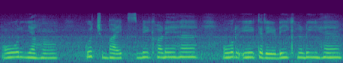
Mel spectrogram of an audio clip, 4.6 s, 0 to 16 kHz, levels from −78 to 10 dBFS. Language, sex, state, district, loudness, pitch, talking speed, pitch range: Hindi, female, Punjab, Fazilka, -15 LUFS, 245 Hz, 155 wpm, 225-250 Hz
